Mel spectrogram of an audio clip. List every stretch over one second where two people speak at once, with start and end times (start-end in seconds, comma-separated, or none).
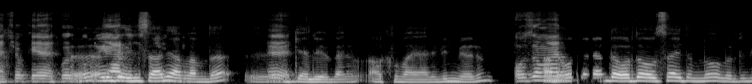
0.7-1.9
